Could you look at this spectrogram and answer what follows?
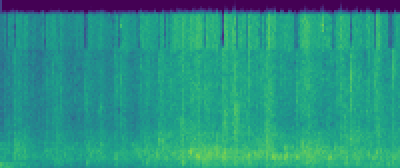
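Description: An audience claps enthusiastically for performers at a district-level Dombari folk dance competition, a sustained wash of applause that swells and holds steady for several seconds.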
